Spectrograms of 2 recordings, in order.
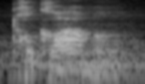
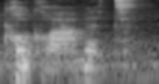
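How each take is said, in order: First: The final t sounds soft, like an l. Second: The final t is sounded as a clear t. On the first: "this ends in a T, which I'm pronouncing like L" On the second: "but you can say programmet if you would like"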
